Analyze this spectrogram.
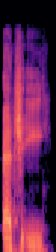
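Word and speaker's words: ecchi: Etch rhymes with the English word sketch. So etchy.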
